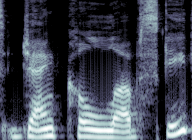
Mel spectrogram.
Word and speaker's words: Jankulovski: And then we have Chris Jankulovski.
